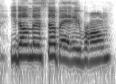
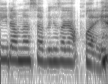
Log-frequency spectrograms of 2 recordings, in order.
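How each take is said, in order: First: Laughing, loud exaggerated Southern accent on the meme line; emphasized Southern accent. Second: Said in the usual way. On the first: Shown as a demonstration. Quoting the A A Ron meme to chat, in a hammed-up Southern accent. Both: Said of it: "emphasized Southern accent on accident".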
